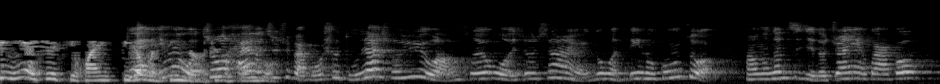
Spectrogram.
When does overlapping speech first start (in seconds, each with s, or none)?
1.3 s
